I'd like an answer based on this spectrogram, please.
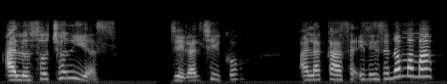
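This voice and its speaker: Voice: mid-range voice, moderate pace, sharp tone, no room sound. A middle-aged psychologist, giving a talk to parents and explaining through stories and tag questions. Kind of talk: conference talk with anecdotes.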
